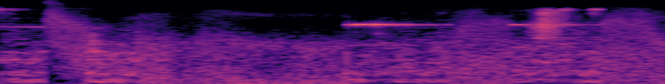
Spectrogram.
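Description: Near silence: faint background noise on the call line, with a brief faint high tone a little past a second in.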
